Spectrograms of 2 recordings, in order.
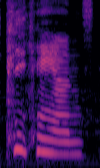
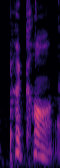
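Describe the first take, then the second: First: "pecans" said PEE-cans; long stressed ee in "pecans", cans as in tin cans; rejected PEE-cans pronunciation. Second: "pecan" said firmly as puh-KAHN; correcting to puh-KAHN. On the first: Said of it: "There is no such thing as". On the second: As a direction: stress the long ah ending of "pecan". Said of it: "It's pecan". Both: Shown as a demonstration.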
